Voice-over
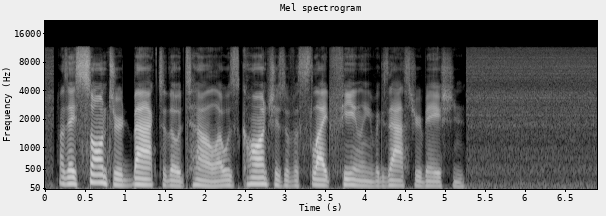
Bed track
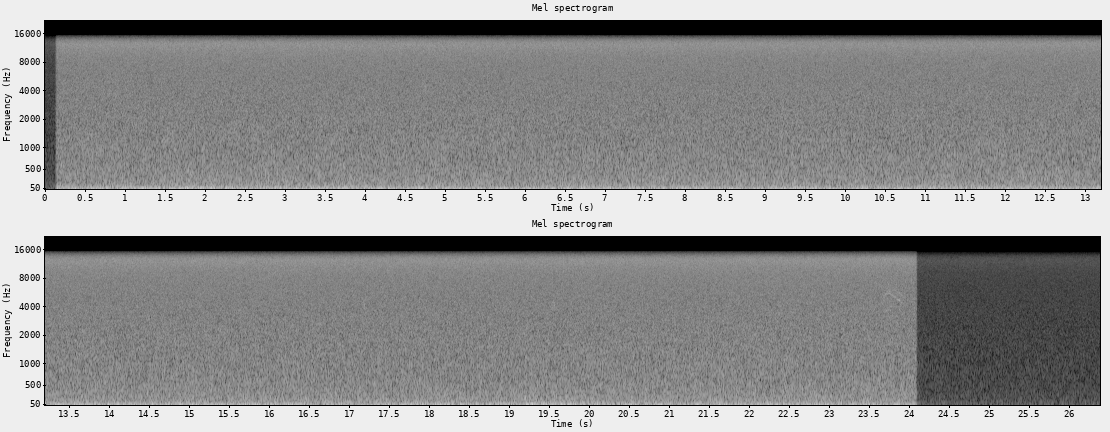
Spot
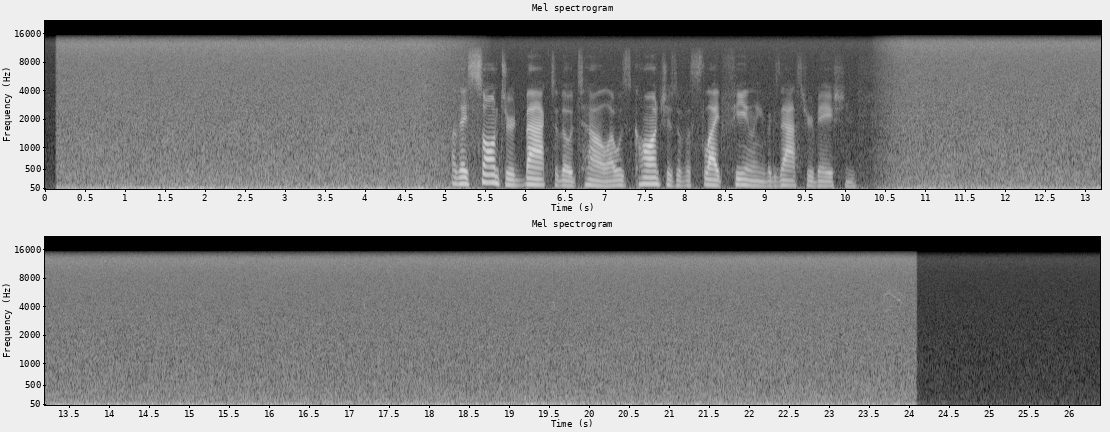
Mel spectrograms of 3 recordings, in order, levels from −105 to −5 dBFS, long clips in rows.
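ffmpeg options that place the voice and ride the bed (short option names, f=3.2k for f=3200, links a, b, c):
-filter_complex "[0:a]adelay=4900,volume=0.5dB[a];[1:a]volume=17dB,afade=t=out:st=4.69:d=0.9:silence=0.105925,afade=t=in:st=10.32:d=0.44:silence=0.11885[b];[a][b]amix=inputs=2:normalize=0"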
